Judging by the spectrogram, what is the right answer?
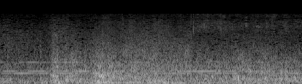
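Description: A thunderstorm in the video game Life is Strange pours heavy rain with a deep rolling rumble of thunder beneath it, loud and continuous throughout.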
